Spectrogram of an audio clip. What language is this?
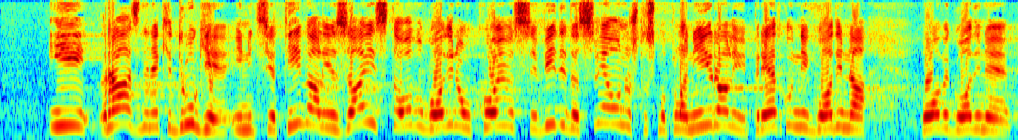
Serbian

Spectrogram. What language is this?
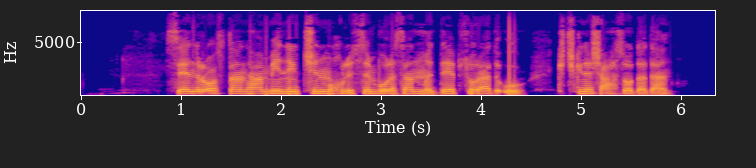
Uzbek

